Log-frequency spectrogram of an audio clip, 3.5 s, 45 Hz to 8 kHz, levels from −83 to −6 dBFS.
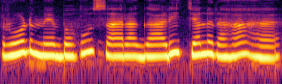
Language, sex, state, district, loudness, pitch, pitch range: Hindi, female, Jharkhand, Palamu, -10 LUFS, 260 Hz, 250-290 Hz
